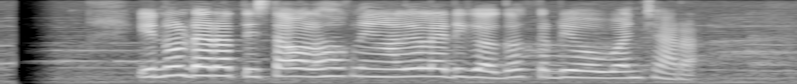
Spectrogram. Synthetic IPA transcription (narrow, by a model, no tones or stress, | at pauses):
ʔinʊldaɾat̪ist̪aɔlɔɦɔk̚niŋaliladiɡaɡakərdiwawaɲt͡ʃaɾa̰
